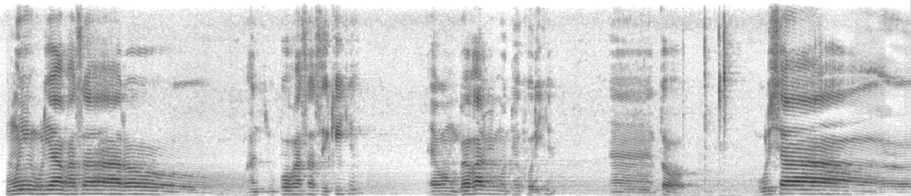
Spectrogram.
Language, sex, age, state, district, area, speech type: Odia, male, 60+, Odisha, Boudh, rural, spontaneous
